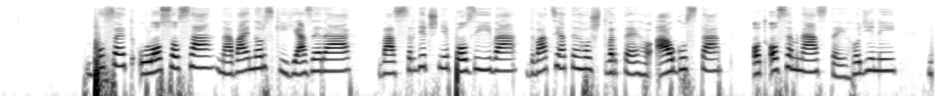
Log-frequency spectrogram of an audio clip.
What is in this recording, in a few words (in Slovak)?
komercne hlasenie bufet; bufet u lososa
